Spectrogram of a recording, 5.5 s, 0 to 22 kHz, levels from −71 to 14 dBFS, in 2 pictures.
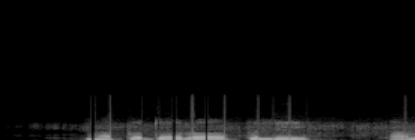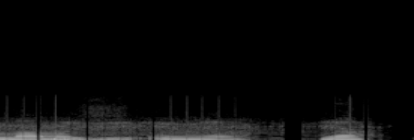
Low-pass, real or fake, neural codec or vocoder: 7.2 kHz; real; none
